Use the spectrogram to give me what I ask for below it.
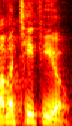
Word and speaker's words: Amarteifio: I hope I pronounced your name correctly. Did I get it? Perfectly. Amarteifio.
